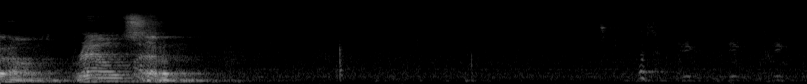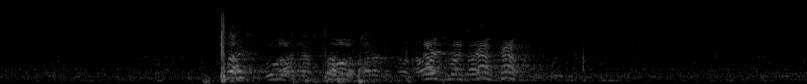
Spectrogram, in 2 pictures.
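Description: Boxing gloves thud against a body in quick punches.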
